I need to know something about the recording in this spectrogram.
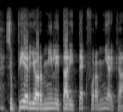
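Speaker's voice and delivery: ordinary delivery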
